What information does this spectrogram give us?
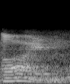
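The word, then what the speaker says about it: aye: He said I. Like, you know, it sounds like I, but it's not. It's spelled A-Y-E.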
